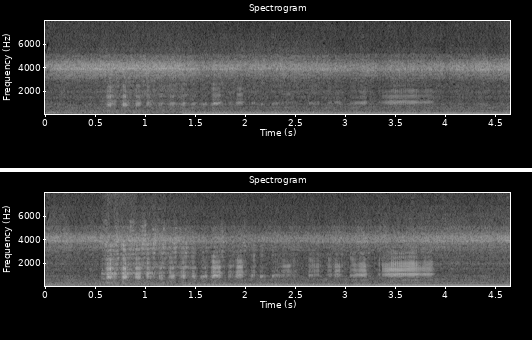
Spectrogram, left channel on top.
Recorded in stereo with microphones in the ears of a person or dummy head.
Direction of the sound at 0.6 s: 50° right (ahead or behind).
